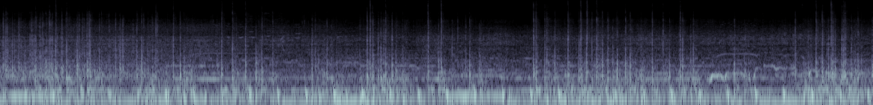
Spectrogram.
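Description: Dense barrage of aerial firework shells bursting, many sharp bangs in quick succession over a constant low rumble of booms.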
